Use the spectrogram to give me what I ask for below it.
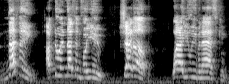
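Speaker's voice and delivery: mock irritated Biden. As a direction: bark it out like a fed-up boss. Voicing Biden irritated, dismissive.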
